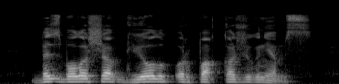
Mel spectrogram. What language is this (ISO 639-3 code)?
kaz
